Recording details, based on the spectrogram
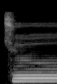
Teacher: dan jim ini dia tidak ada sifat hamas ya. Ya sifatnya jahar. Maka bukan ju.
